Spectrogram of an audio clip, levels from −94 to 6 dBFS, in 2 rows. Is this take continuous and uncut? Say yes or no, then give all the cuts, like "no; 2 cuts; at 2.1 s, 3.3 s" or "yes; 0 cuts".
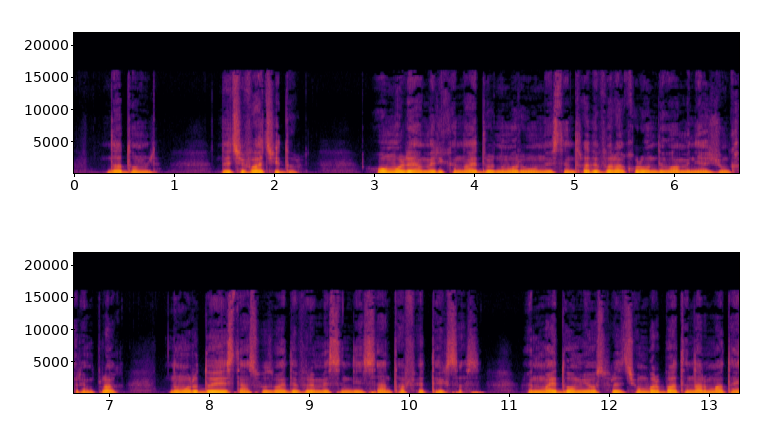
yes; 0 cuts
